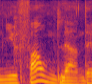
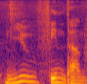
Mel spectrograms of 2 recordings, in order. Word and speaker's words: Newfoundland: Och människor brukar ju uttala i Sverige Newfoundland som Newfoundland, eller hur? – Ja, just det. – Har du inte hört det? – Jo. – Men det korrekta är ju som Finland, Newfoundland.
